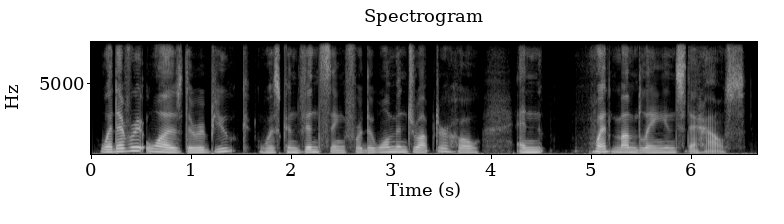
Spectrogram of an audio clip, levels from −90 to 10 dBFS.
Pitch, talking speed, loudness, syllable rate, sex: 170 Hz, 170 wpm, -21 LUFS, 5.4 syllables/s, female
